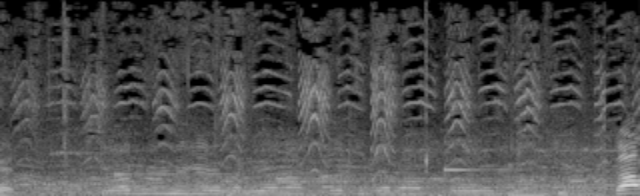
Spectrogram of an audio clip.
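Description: Crowd voices and chatter in the background, with repeated high squeaky chirps above them.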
